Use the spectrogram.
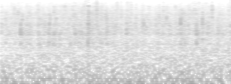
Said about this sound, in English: With the pak choi sizzling away in the pan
